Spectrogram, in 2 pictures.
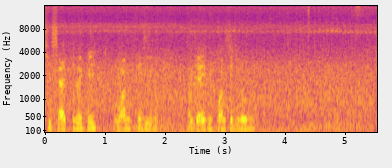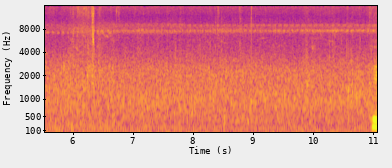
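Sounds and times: faint outdoor hiss: 0:00.0 - 0:11.0
high insect buzz: 0:02.5 - 0:11.0.

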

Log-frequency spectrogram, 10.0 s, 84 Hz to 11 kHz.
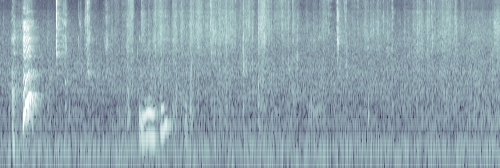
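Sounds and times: paper napkin rustling: 0:02.5 - 0:10.0.

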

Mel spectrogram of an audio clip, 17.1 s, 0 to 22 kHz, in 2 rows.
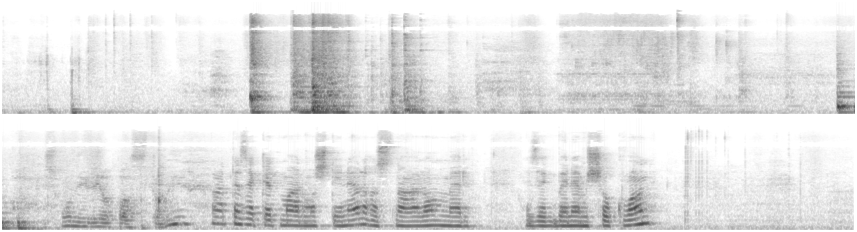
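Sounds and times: tap water running into sink: 0:05.6 - 0:07.5.

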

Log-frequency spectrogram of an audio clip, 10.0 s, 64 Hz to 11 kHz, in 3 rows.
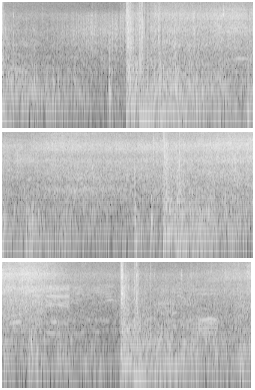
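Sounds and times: small firework pops: 0:00.0 - 0:06.9
firework boom: 0:00.0 - 0:10.0
rumbling tail: 0:00.0 - 0:10.0.

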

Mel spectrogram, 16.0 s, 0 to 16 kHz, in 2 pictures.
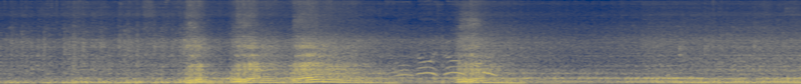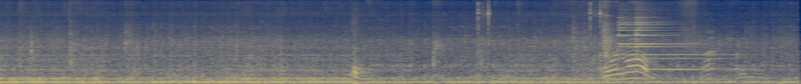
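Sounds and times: engine idling: 0:00.0 - 0:16.0.

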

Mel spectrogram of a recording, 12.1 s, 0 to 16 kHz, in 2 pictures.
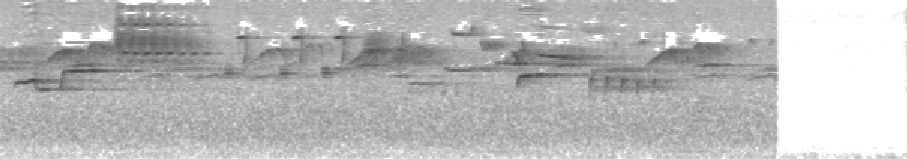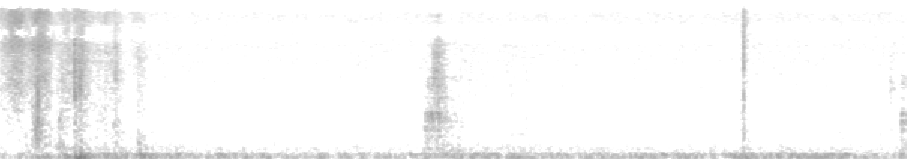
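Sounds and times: birds chirping and calling: 0:00.0 - 0:05.2
steady background hiss: 0:00.0 - 0:05.2.

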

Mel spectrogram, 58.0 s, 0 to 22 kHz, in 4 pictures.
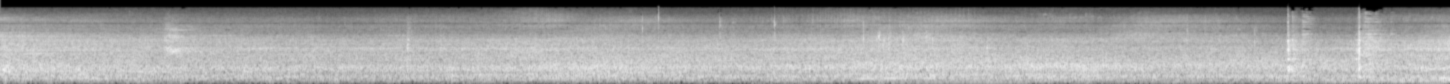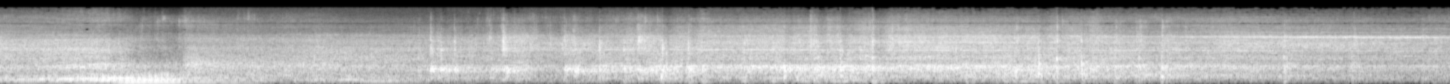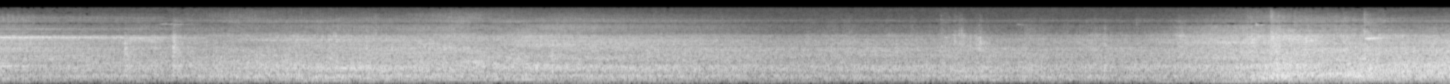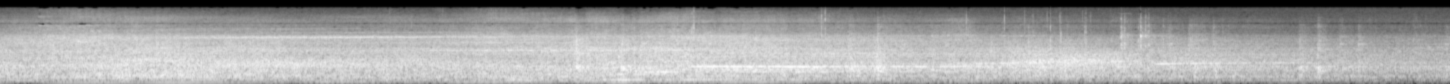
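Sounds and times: road traffic: 0:00.0 - 0:58.0
trams running on rails: 0:00.0 - 0:58.0
high tram whine: 0:08.3 - 0:29.4, 0:40.9 - 0:56.8.

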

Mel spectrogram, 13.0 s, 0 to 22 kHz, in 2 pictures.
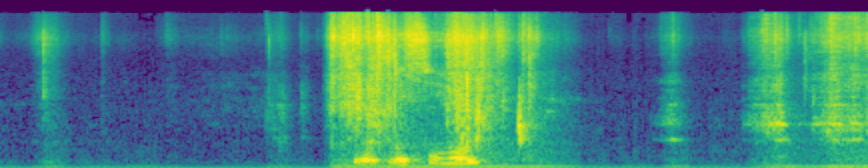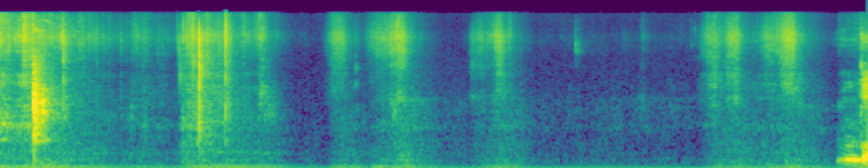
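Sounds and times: handling rustling and scraping: 0:01.2 - 0:04.2, 0:04.9 - 0:10.5, 0:11.7 - 0:12.7.

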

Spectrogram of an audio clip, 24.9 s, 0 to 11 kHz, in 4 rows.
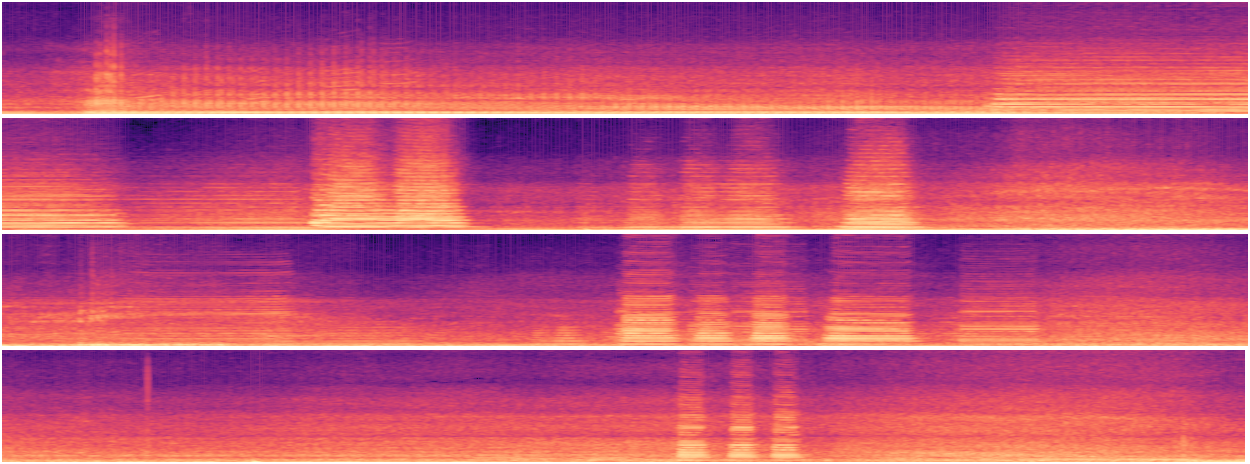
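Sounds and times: diesel truck engines passing: 0:00.0 - 0:24.9
truck air horn blasts: 0:04.9 - 0:11.0, 0:12.7 - 0:17.8, 0:22.0 - 0:22.9.

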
